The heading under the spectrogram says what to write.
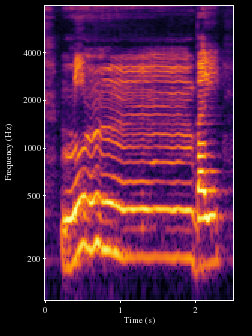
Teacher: یا ساکن سے پہلے زبر ہے، یا لین ہوا اس لیے یا لین کو نرم آواز کے ساتھ جلد پڑھیں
